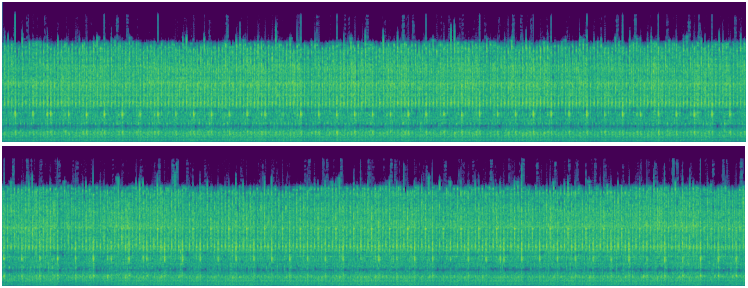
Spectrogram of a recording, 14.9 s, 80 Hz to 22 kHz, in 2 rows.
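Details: Mercedes 300D W124 2.5-liter diesel, just fitted with five newly rebuilt injectors with Monarch nozzles: even idle with a crisp tick about three times a second standing out above the clatter; cause unknown.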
